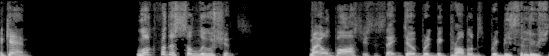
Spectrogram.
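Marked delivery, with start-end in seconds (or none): 4.9-6.9 put-on English-accented speech. Quoting an old boss's saying, in an English-sounding impression of him. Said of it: "Was that an English accent?".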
